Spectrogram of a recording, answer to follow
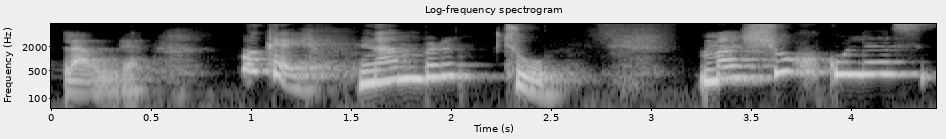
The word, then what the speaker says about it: Laura: other possible pronunciation and the same with my name a sin father a sin louder my name is not Laura in Spanish but louder okay number two Masuka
